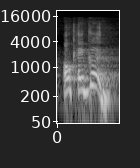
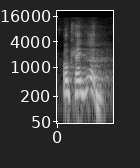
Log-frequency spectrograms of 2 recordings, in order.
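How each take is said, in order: The two takes are said the same way.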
